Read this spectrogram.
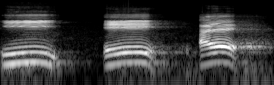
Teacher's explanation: उच्चारण करने पर जिह्वा का अग्रभाग सक्रिय होता है, या उसी की मदद से इनका उच्चारण संभव हो पाता है, जिस कारण से इनको अग्र स्वर कहते हैं।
